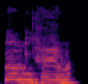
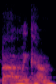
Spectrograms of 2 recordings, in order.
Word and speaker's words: Birmingham: My hometown is called Birmingham. So okay. I know in America it would be pronounced Birmingham, but we call it Birmingham.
